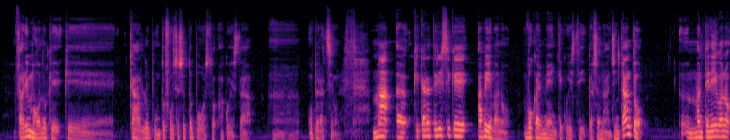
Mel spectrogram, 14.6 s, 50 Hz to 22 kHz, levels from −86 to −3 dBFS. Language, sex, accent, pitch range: Italian, male, native, 110-150 Hz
